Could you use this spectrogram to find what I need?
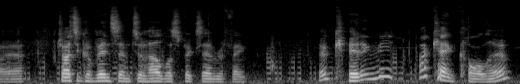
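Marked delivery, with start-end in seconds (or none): none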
